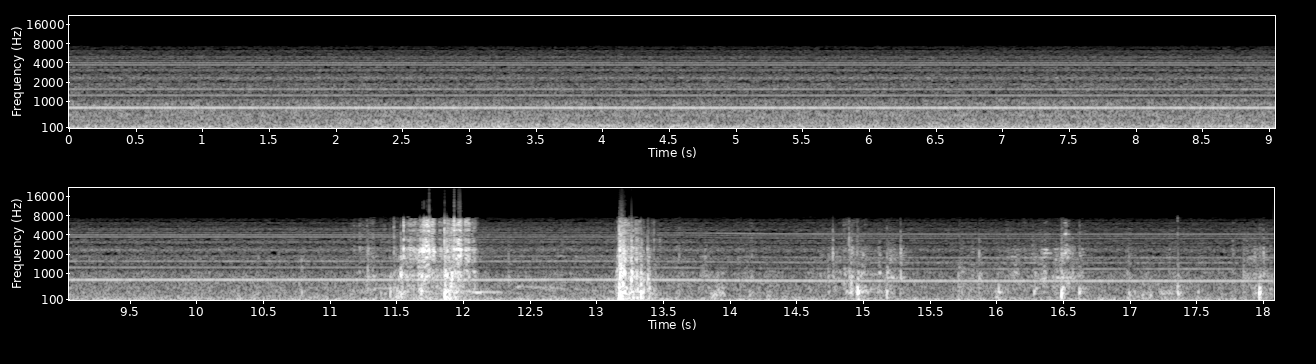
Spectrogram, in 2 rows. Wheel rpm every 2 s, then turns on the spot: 0, 0, 0, 0, 0, 0, 0, 0, 0.
none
